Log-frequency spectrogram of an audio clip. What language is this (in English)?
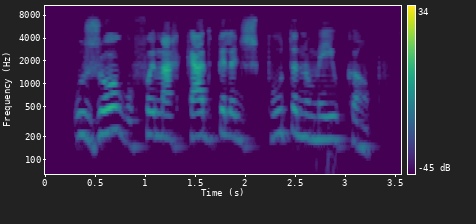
Portuguese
